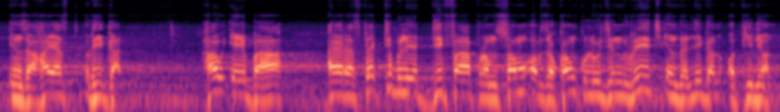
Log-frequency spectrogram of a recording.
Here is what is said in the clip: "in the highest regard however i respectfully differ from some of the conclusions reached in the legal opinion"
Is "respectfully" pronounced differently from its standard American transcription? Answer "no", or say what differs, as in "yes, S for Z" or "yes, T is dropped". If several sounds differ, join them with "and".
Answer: yes, F is dropped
